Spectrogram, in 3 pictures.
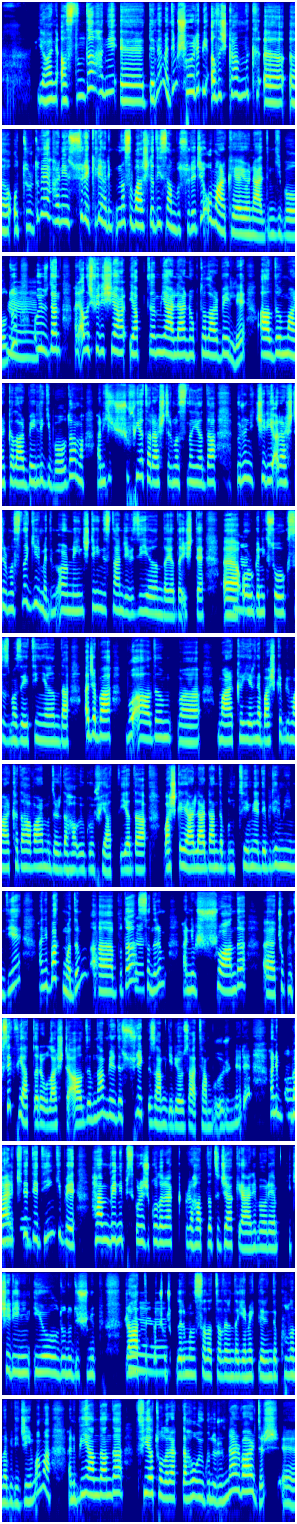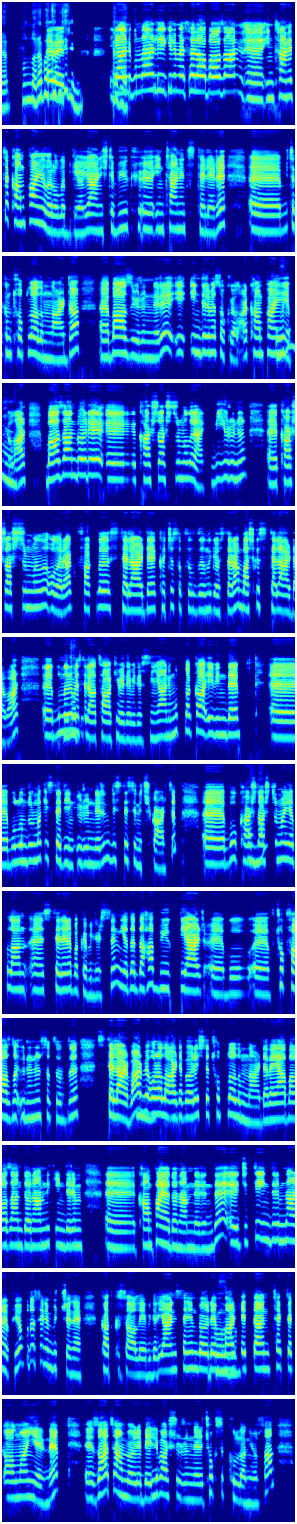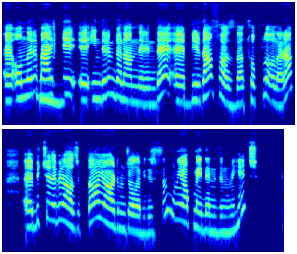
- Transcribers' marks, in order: tapping; other background noise
- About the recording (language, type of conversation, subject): Turkish, advice, Bütçem kısıtlıyken sağlıklı alışverişi nasıl daha kolay yapabilirim?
